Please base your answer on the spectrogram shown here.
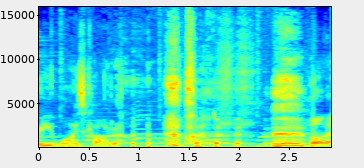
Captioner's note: laughs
